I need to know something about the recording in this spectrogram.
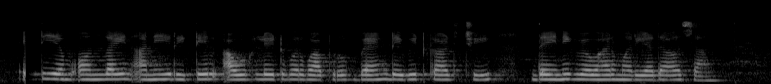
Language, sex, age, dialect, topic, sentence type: Marathi, female, 18-24, Southern Konkan, banking, statement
